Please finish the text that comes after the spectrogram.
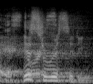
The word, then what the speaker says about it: historicity: There was a word that was on the screen that I don't know how to pronounce. I believe it's historicity. Yeah, historicity.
